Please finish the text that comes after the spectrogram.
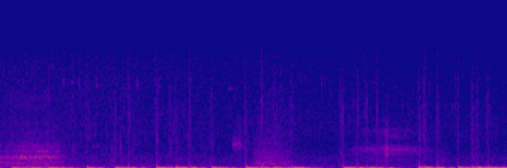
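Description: Hooves of a horse in the survival video game Rust clip-clop in a steady, rhythmic trot, fairly faint and unbroken by speech.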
